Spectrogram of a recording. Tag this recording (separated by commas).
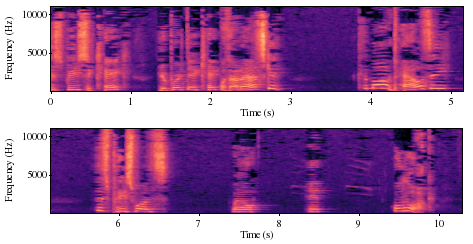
Speech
